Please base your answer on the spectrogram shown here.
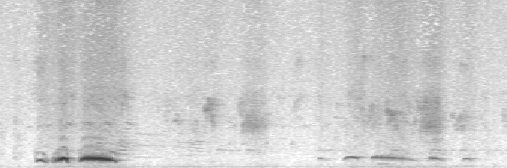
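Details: Decoy spotted dove, covertly recorded: one full cooing phrase of two short notes and a long coo, followed by a softer, broken series of faint clipped coos.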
